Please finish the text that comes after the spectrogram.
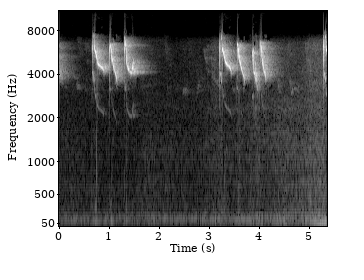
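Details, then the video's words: Male Oriental white-eye singing in 'ngalas' style to lure other white-eyes to sing; two bursts of three to four high, sharp descending chirps separated by silence, faint low thump at the end. "Suara Burung Pleci Jantan Ngalas Memancing Pleci Lain Ikut Ngalas"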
